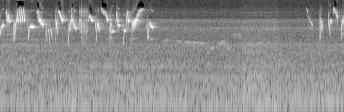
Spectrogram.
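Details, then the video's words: Fancy canary practising a training song copying blackthroat and edel sanger birds; about three seconds of fast sharp chirped notes, then a quiet pause before a few more high notes return. "masteran suara burung kenari full isian mewah blackthroat dan sanger gacor"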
